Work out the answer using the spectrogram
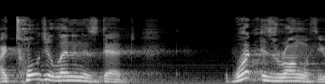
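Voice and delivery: ordinary talk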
